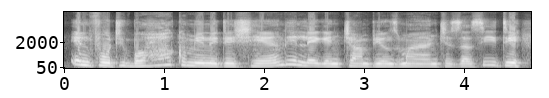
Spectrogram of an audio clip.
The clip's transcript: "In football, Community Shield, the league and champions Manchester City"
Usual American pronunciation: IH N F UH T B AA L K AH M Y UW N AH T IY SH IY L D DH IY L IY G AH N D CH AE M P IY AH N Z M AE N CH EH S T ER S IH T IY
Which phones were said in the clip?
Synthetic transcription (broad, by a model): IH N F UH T B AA K AH M Y UW N AH T IY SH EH N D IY L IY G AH N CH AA M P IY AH N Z M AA N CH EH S T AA S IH T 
